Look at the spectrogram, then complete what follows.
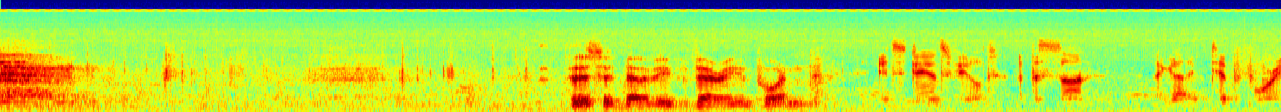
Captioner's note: phone rings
